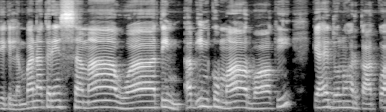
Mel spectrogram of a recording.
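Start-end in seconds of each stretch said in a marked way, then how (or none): 0.9-2.8 समावातिन very slowly, मा and वा stretched equally. Shown as a demonstration. Teacher shows equal madd on समावातिन, slow. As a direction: stretch both long vowels evenly. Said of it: "equally खींचना है".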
